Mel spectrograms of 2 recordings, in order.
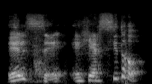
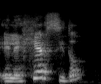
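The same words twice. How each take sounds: First: "ejercitó" slowly, stressed e-jer-ci-TÓ; teacher's slow demo of "ejercitó", voice loaded on TÓ; stress on last syllable. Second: "ejército" stressed e-JÉR-ci-to; teacher's demo of "ejército", voice loaded on JÉR; stress on second syllable. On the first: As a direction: draw it out and land on the "tó" of "ejercitó". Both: Shown as a demonstration. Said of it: "Es muy distinta decir".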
